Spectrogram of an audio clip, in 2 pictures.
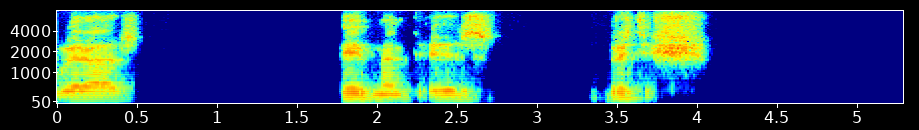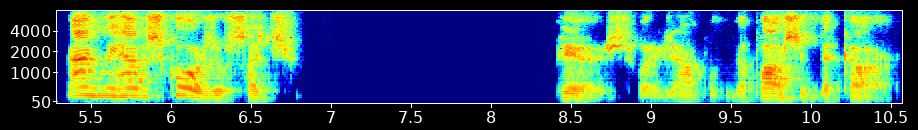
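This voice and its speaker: Man lecturing, lo-fi. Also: fairly high pitch. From Levant. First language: Arabic. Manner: measured, explanatory, repeats words when restarting. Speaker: university lecturer. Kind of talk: academic lecture. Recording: dull lo-fi recording.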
